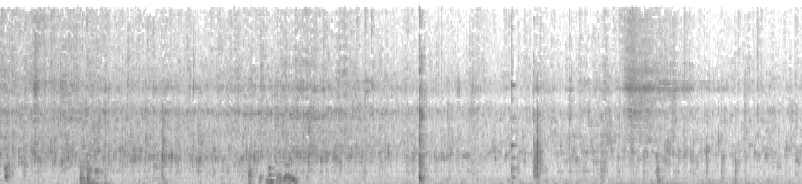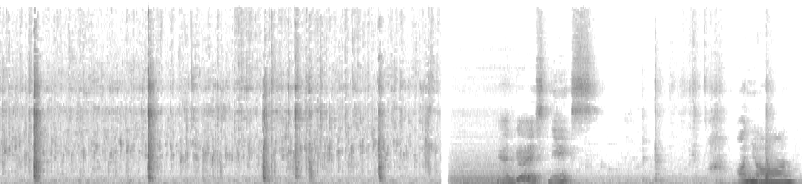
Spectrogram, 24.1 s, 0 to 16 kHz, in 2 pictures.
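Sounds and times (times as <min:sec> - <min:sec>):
chicken sizzling in hot oil: 0:00.0 - 0:18.7
tongs clicking on pan: 0:06.2 - 0:06.5, 0:07.6 - 0:08.2.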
